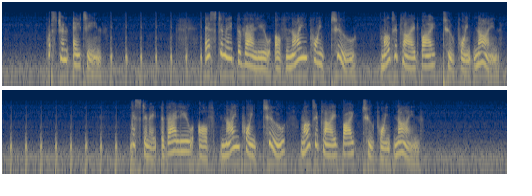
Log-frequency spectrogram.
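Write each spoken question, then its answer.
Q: Estimate the value of 9.2 multiplied by 2.9.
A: about 27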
